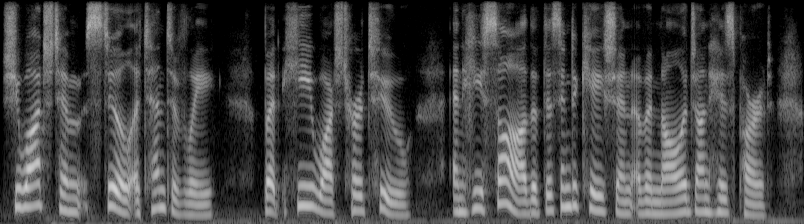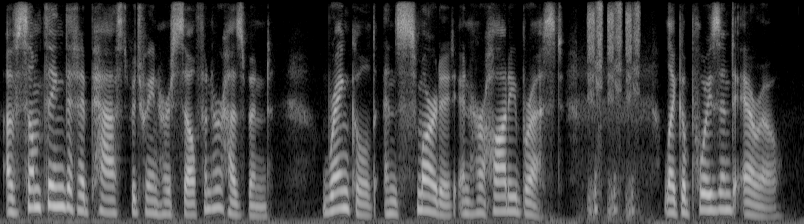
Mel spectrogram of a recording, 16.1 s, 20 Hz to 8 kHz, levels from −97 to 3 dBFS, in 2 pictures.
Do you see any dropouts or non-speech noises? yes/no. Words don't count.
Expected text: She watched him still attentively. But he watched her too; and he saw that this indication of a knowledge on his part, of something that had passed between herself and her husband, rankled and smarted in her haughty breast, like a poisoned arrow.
yes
